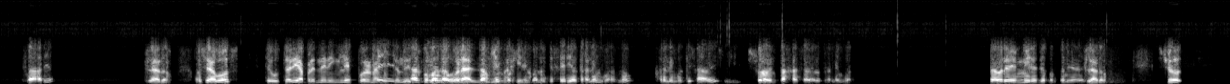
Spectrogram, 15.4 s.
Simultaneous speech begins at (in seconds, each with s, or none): 4.7 s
